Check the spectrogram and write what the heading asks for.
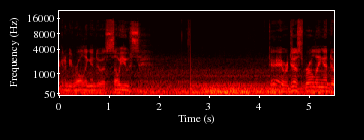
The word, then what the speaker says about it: Osoyoos: Now, we're just on the outskirts of Osoyoos, and it's pronounced Osoyoos, as in moose.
